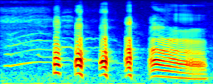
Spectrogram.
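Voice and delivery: big high scornful belly laugh; mocking laugh. Half elf laughing at the young challenger, loud and scornful. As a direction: laugh the kid off like a bully. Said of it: "starts laughing".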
